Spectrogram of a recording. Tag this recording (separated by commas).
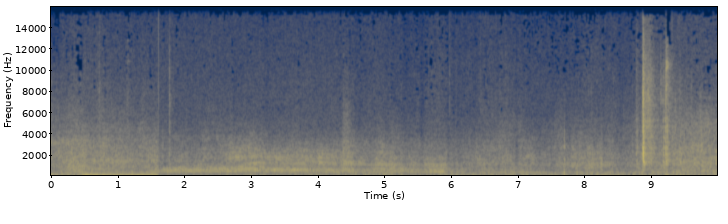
Car, Vehicle, revving, Medium engine (mid frequency)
